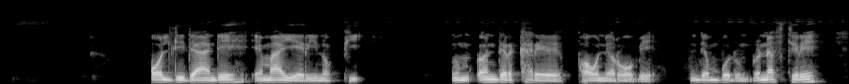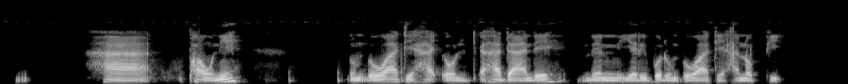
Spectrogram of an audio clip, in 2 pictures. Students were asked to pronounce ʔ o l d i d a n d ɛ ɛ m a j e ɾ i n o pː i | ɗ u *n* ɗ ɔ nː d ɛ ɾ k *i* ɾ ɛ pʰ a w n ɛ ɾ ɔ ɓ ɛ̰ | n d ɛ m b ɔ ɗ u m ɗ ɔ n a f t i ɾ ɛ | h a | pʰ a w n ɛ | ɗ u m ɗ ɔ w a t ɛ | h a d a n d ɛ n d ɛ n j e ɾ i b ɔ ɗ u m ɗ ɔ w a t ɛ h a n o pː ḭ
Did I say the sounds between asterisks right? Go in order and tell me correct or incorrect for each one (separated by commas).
incorrect, incorrect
